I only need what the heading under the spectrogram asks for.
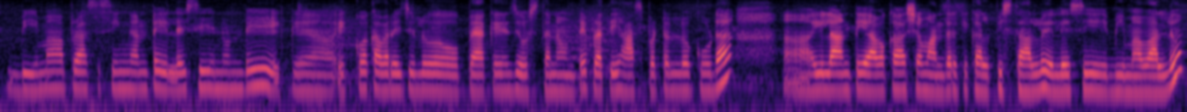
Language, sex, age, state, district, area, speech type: Telugu, female, 30-45, Telangana, Warangal, urban, spontaneous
